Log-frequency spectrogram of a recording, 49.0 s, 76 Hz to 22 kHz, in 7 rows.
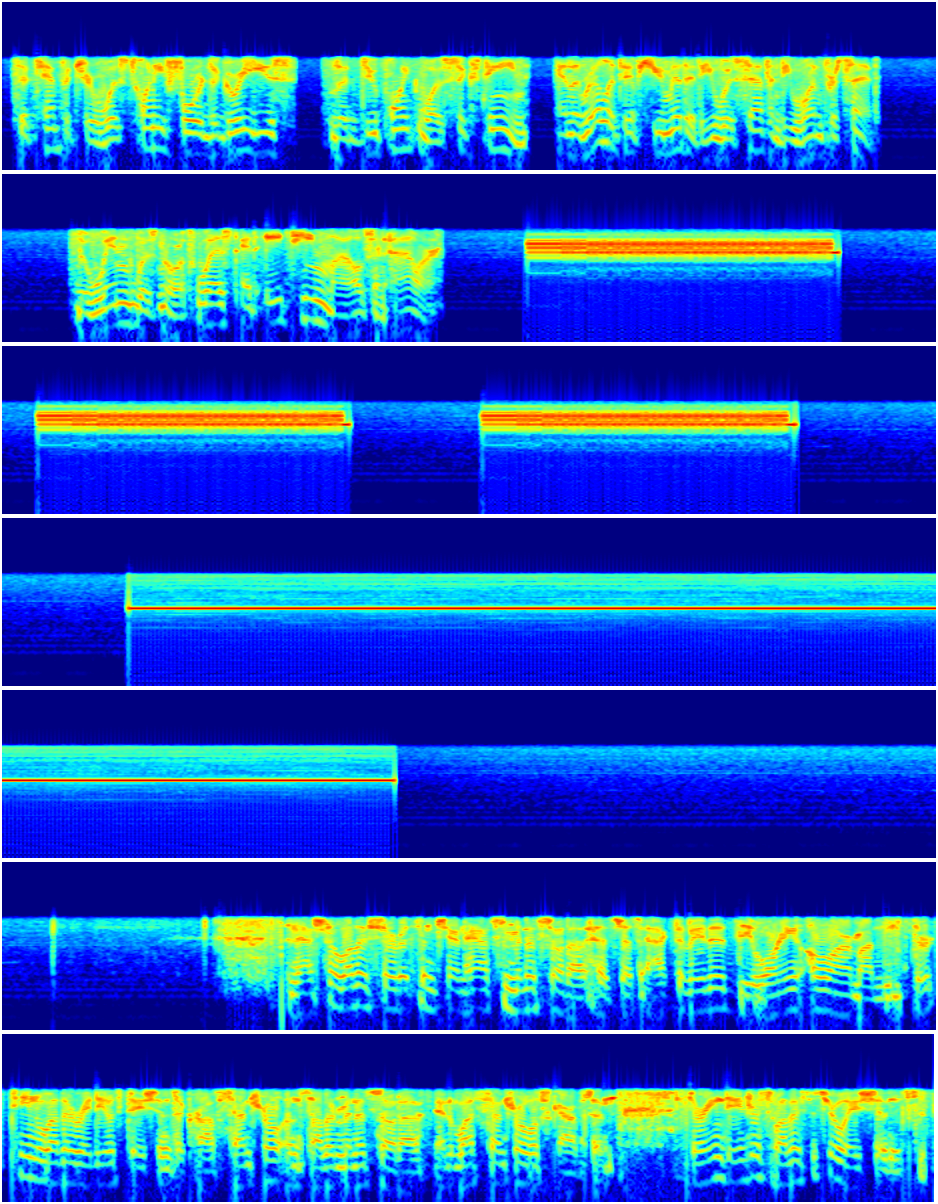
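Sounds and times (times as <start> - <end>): warning alarm tone: 11.0 - 13.3, 14.3 - 16.6, 17.6 - 20.0.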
